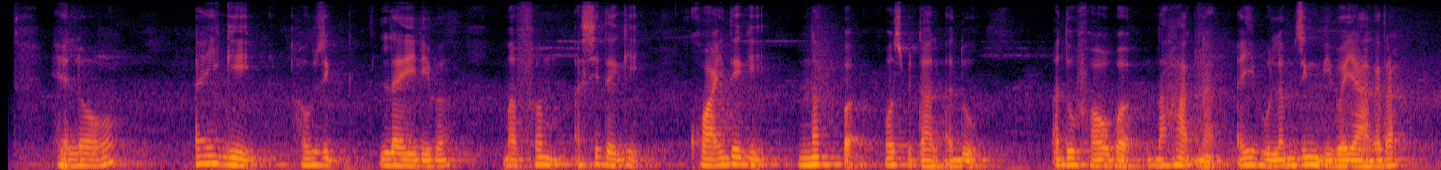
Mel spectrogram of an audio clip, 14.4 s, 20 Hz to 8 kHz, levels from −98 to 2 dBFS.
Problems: background sounds at intervals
